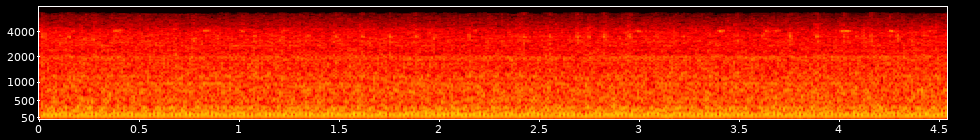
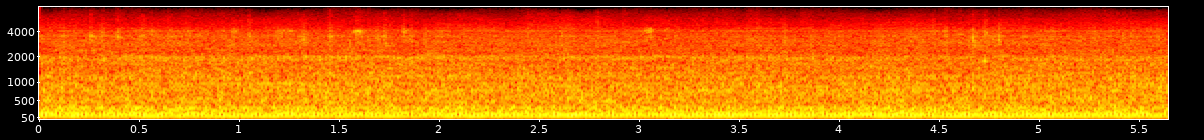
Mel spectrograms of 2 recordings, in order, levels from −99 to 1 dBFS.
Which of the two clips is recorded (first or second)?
first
